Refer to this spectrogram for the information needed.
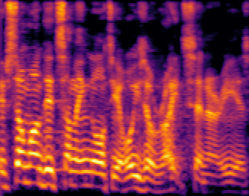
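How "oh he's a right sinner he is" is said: put-on Devon accent. Quoting what people used to say about someone naughty, in a Devon accent. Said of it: "that's a Devon accent came out there".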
